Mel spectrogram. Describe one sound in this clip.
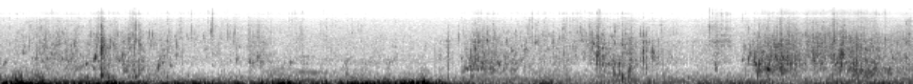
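Feet squelch and splash through shallow mud.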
